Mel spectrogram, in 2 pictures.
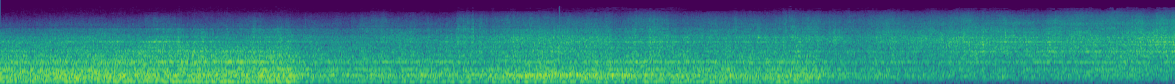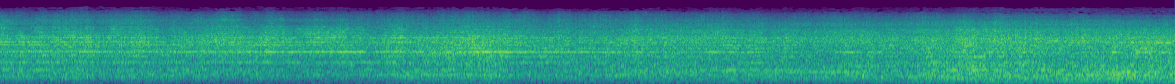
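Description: Diesel locomotives of a loaded coal train passing close by: a heavy engine rumble that drops off about six seconds in, then the steady rolling noise of steel wheels on rail as the coal cars go by, with a thin high wheel squeal.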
